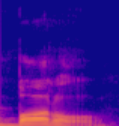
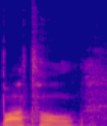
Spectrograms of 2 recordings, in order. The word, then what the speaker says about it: bottle: دوستان میگن چرا نمیگید bottle؟ وقتی که میخواید زبان رو به صورت امریکن تلفظ کنید باید بگید bottle. یعنی تی رو به سرعت روی زبانتون به سقف دهان بخوره برگرده.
